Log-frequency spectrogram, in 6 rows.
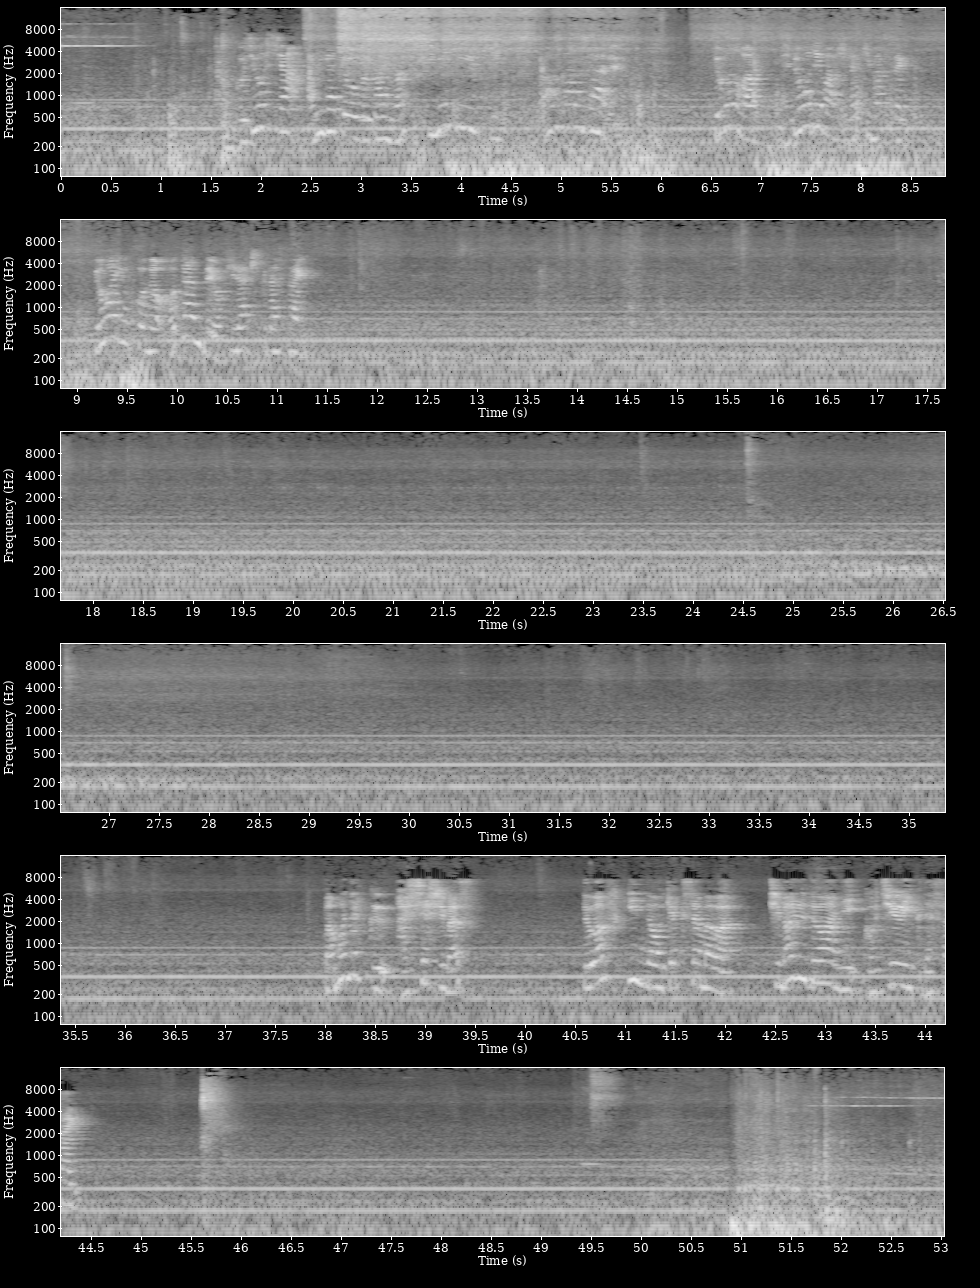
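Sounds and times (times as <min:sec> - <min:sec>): electric train equipment humming: 0:00.0 - 0:53.0.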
